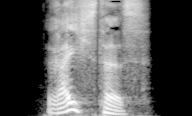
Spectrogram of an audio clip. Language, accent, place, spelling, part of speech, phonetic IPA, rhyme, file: German, Germany, Berlin, reichstes, adjective, [ˈʁaɪ̯çstəs], -aɪ̯çstəs, De-reichstes.ogg
- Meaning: strong/mixed nominative/accusative neuter singular superlative degree of reich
